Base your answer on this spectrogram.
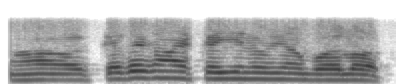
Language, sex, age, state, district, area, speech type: Odia, male, 18-30, Odisha, Subarnapur, rural, conversation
